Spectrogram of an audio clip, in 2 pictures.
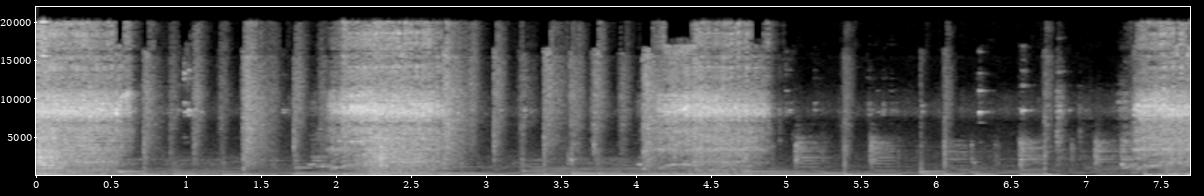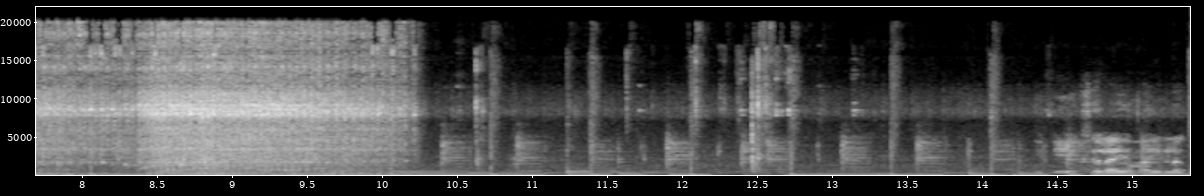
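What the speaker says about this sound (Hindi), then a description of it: "तो अब हमें इसके ऊपर सिलाई लगाएंगे।" A sewing machine runs steadily to stitch a palazzo seam, its rhythmic mechanical whir continuous and close, pausing briefly around the middle, with a voice talking at points.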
